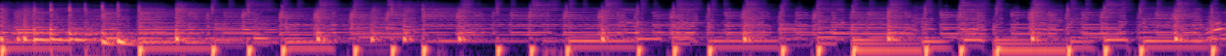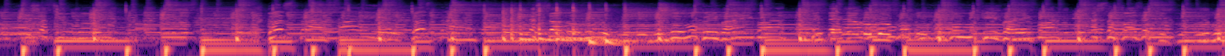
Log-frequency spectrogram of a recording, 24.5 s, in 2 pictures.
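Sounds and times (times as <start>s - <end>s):
xote music: 0.0s - 24.5s.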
